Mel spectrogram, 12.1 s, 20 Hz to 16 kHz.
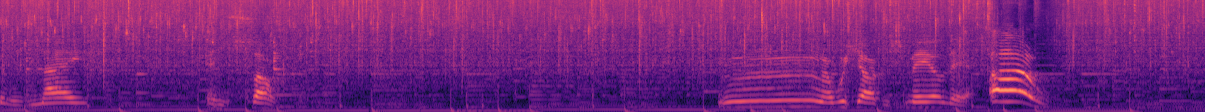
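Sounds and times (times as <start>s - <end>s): food sizzling in a skillet: 0.0s - 12.0s
fork knocking against pan: 2.7s - 3.2s.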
